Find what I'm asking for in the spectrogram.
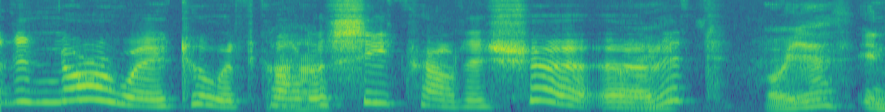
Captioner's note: speaking Norwegian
